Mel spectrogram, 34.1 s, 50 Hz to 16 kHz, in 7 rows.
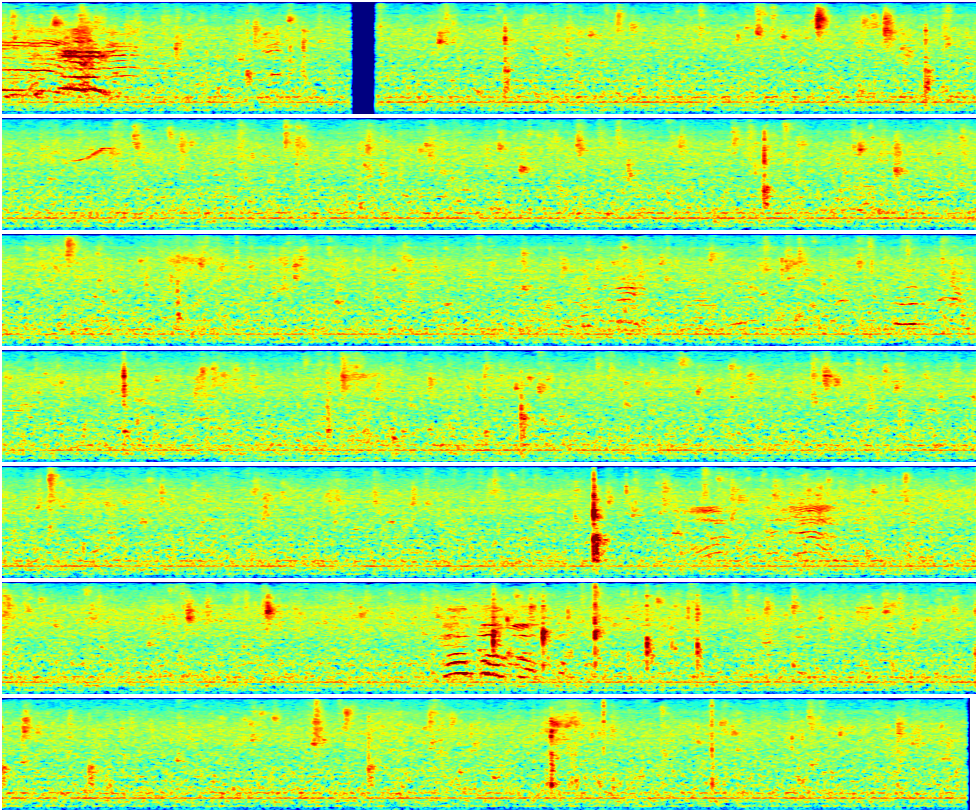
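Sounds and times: constant hum: 0:00.0 - 0:34.0.

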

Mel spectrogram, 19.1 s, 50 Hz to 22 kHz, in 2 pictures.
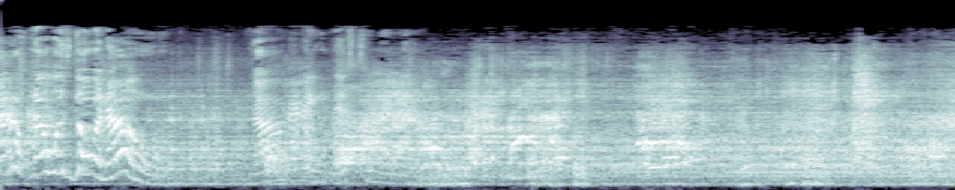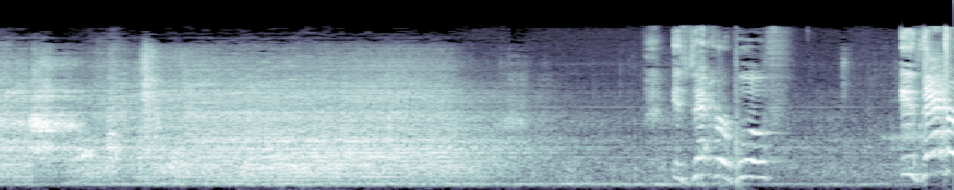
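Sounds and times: wolves growling and snarling: 0:02.6 - 0:14.3.

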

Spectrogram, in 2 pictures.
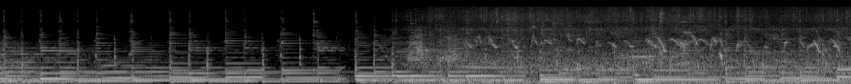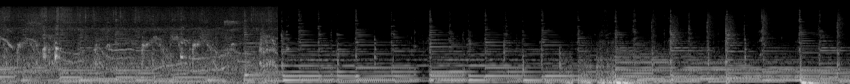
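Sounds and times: background music: 0:00.0 - 0:17.0
chickens clucking: 0:03.8 - 0:11.3.

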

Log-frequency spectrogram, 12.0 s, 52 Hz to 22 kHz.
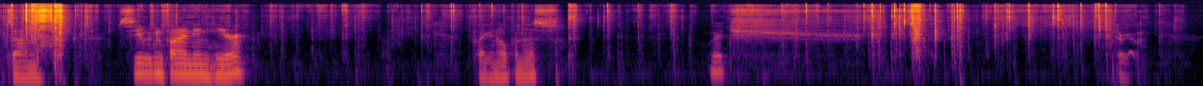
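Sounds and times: plastic wrapper crinkling: 0:00.0 - 0:07.0, 0:07.7 - 0:11.8.

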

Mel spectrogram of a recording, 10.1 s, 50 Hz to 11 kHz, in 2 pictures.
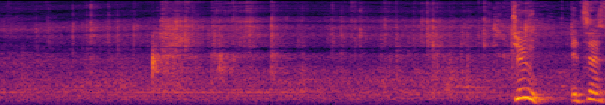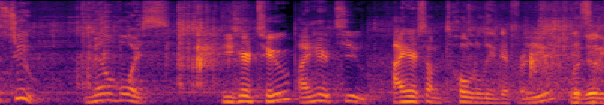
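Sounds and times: faint steady hum: 0:00.0 - 0:10.0
steady hiss: 0:00.0 - 0:10.0
scratchy noise: 0:01.2 - 0:02.2.

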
